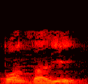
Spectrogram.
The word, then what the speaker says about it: bons alliés: So here now, in this pronunciation, you do the liaison. That is, you join it. This bon, that S you just join it as you call it Z, and you join it to that A of allié.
